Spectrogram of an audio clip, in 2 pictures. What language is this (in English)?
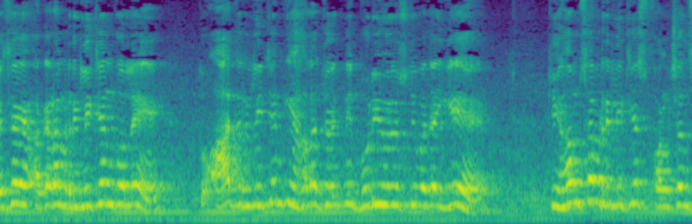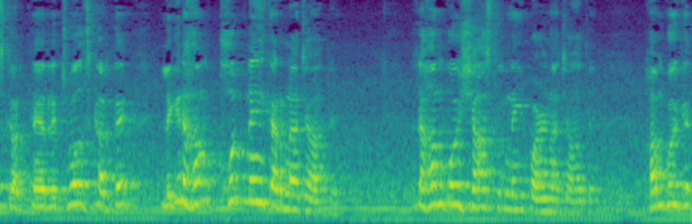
Hindi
